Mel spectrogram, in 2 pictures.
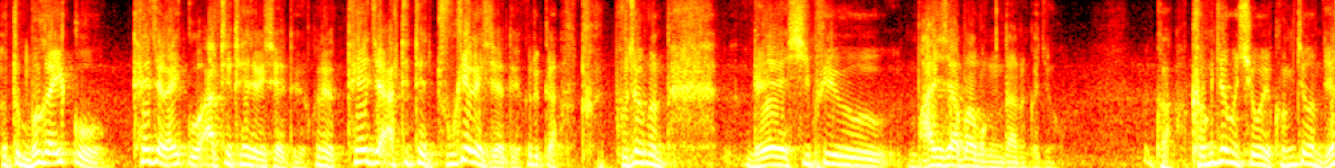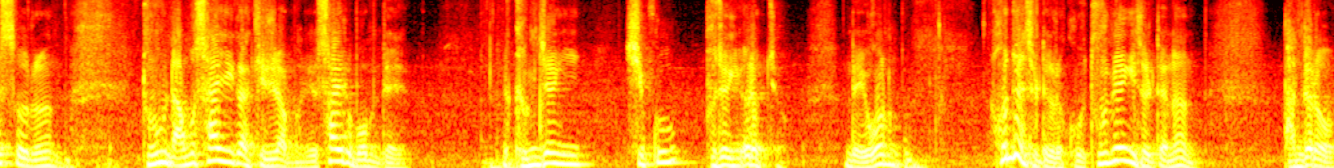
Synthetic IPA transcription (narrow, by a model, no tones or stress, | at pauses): ʌt͈ʌnmʌɡait̚k͈otʰed͡ʑeɣait̚k͈oʔa̰tʰitʰed͡ʑeɡaisʰʌjade̞jokɯndetʰed͡ʑeʔa̰tʰitʰetuɡeɡaiɕsʌjadejokɯɲik͈apud͡ʑʌŋɯnː | eɕʰipʰijumaid͡ʑabamʌŋndanɯnɡʌd͡ʑo | k͈akʌŋd͡ʑʌŋɯnɕʰiwojokʌŋd͡ʑʌŋɯnjes͈ʰɯnɯntunamusʰaiɡakiɾiɾanmbaɾejosʰaiɾɯɭpomndejo | kʌŋd͡ʑʌŋi | ɕʰip̚k͈upud͡ʑʌŋiʌɾjʌp̚t͡ɕ͈o | kɯnd̪e̞joɡʌnɯn | hond͡ʑaŋesʰɯɭt͈ekɯɾjʌkʰutumjʌŋisʰɯɭt͈e̞nɯn | pandeɾo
